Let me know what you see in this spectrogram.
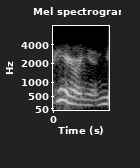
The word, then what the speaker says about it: Harrine: Is it Harrine? – It's Harrine, yes.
